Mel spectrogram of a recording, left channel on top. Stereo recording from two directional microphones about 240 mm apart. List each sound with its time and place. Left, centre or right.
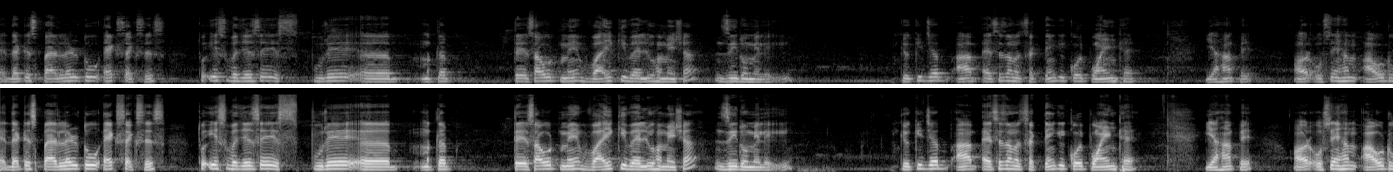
0.0 s speech: right
9.0 s speech: right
